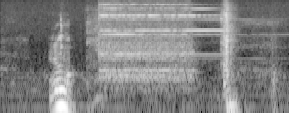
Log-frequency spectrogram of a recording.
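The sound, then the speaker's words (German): A telephone bell rings in Moscow in one continuous, bright, metallic burst lasting about a second, with short bits of speech just before and after it. “Ich kenne Ihr Klingeln. Kein Mensch in Moskau lässt das Telefon so überzeugend klingeln wie Sie.”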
